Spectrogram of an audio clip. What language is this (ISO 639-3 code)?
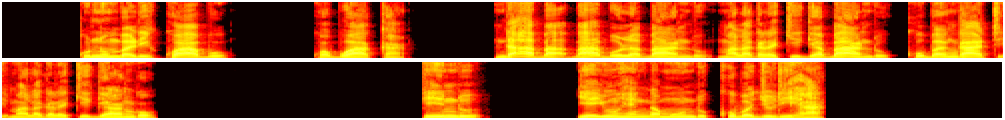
mgv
